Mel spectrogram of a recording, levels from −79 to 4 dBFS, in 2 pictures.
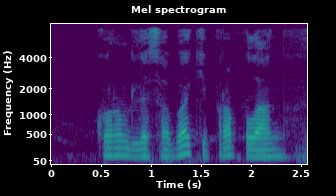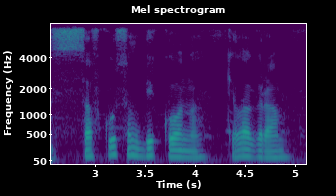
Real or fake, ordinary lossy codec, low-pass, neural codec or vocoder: real; Opus, 64 kbps; 7.2 kHz; none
